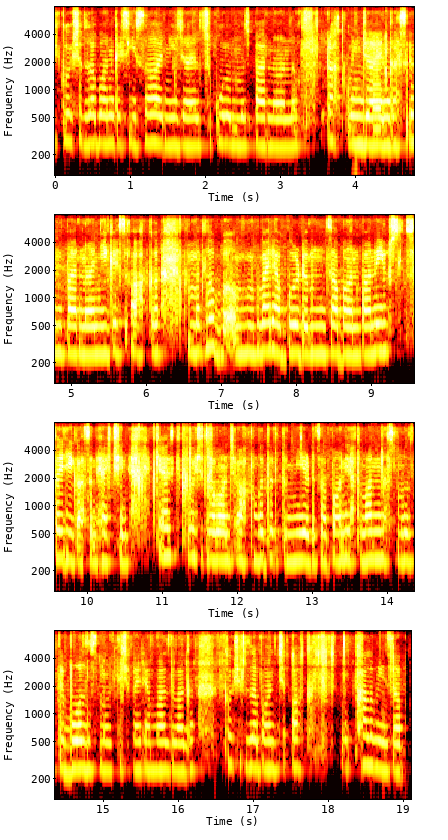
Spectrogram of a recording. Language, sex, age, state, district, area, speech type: Kashmiri, female, 30-45, Jammu and Kashmir, Bandipora, rural, spontaneous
